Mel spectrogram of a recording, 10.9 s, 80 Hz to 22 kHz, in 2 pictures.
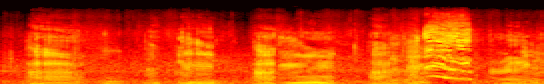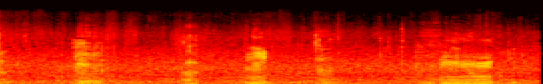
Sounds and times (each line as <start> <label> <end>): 0.0 nearby street 10.8
0.3 Pigs oinking 5.6
9.5 Pigs oinking 10.7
